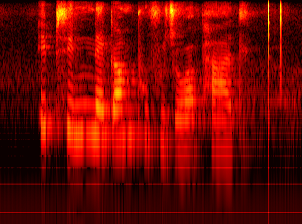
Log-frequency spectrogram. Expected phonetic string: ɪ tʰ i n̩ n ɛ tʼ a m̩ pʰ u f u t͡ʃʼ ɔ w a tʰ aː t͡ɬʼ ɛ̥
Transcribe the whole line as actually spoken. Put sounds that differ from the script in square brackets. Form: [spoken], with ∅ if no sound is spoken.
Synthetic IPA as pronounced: ɪ [pʰ] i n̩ n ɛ [kʼ] a m̩ pʰ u f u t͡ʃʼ ɔ w a [pʰ] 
